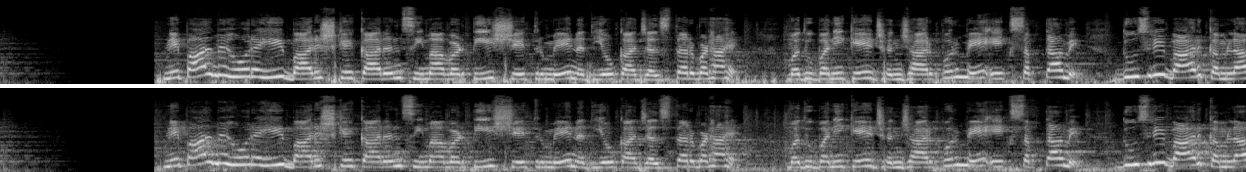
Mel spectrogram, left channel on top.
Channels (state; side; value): normal; both; correlation 0.58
